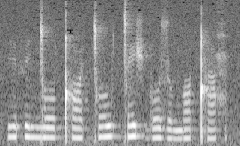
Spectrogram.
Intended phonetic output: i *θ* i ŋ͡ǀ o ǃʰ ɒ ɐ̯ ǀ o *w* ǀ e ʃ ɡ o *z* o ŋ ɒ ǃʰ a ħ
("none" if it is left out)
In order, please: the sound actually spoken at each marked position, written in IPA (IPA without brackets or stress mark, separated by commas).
θ, w, z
